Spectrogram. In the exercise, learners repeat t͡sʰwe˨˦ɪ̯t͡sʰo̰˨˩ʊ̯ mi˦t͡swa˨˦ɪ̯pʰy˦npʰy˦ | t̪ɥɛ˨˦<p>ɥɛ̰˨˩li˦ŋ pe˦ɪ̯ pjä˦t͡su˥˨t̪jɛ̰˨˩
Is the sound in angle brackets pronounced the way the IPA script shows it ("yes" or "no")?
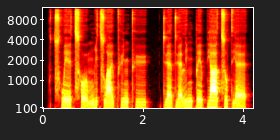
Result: no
